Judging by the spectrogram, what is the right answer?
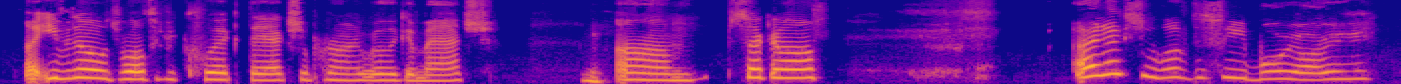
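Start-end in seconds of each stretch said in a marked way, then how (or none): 3.9-8.6 slow words stretched out by a yawn. Reviewing a match just watched: yawning while talking. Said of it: "Sorry, I'm yawning".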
